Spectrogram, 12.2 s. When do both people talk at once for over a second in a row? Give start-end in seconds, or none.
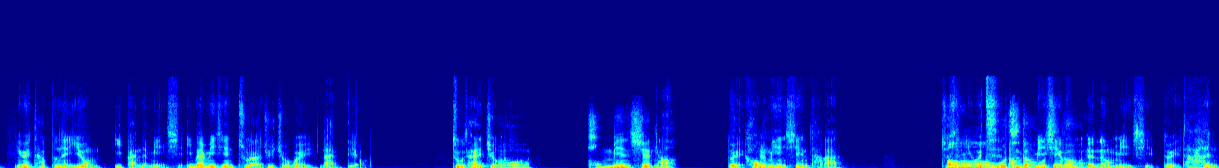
9.4-10.8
